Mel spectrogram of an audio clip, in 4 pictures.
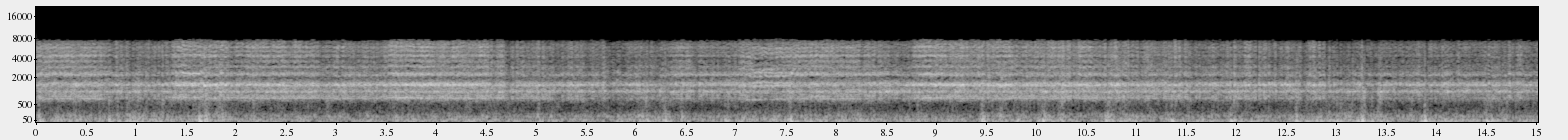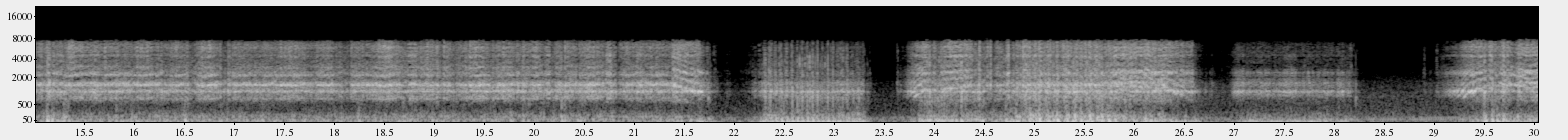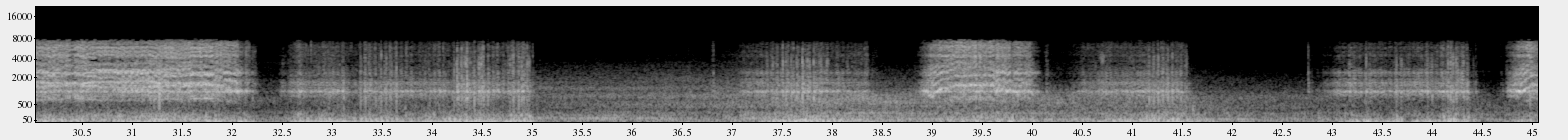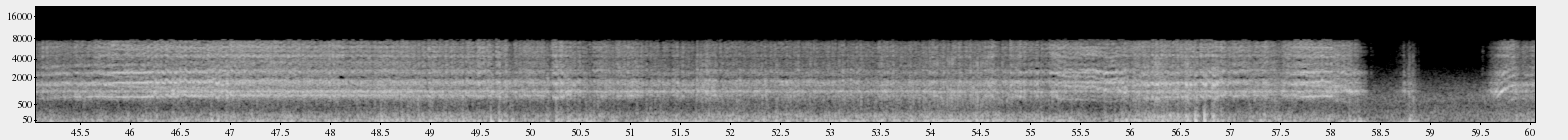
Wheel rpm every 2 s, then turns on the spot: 200, 200, 200, 200, 190, 200, 200, 200, 200, 200, 100, 60, 170, 30, 100, 140, 40, 10, 20, 70, 20, 30, 160, 220, 240, 230, 230, 220, 190, 70.
26-28 32-44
